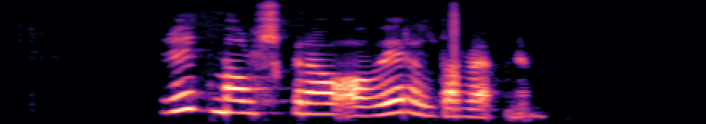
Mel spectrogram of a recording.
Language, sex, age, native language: Icelandic, female, 20-29, Icelandic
